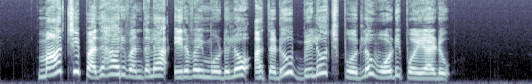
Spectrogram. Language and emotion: Telugu, neutral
